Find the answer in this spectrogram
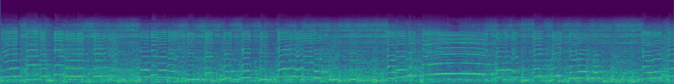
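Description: Tenor saxophone playing a fast jazz solo in quick bending runs over upright bass and drums. About six and a half seconds in, one long held note bends up and back down.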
